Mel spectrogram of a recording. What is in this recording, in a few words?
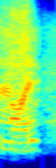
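Speech Russian; Allied Flight; Digits; DCS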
